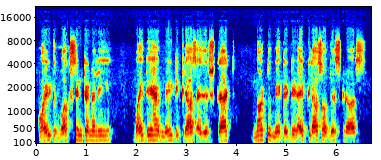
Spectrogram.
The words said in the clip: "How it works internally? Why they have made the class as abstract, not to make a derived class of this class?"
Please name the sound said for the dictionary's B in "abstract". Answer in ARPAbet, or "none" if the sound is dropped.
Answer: none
